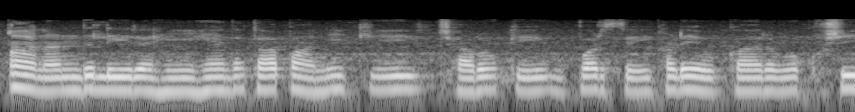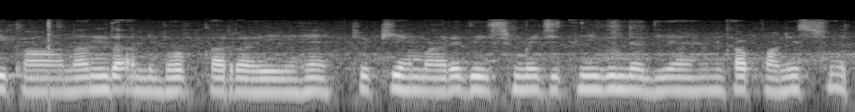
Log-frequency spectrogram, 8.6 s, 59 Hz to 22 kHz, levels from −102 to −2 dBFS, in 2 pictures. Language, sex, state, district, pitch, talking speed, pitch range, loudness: Hindi, female, Rajasthan, Churu, 190 Hz, 230 wpm, 185-200 Hz, -22 LUFS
